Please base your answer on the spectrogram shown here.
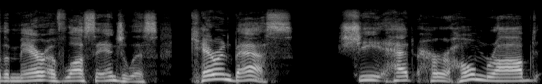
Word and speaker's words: Karen Bass: Karen Bass. Are you sure that's how it's pronounced?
